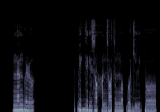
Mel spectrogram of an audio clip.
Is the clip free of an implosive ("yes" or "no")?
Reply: no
